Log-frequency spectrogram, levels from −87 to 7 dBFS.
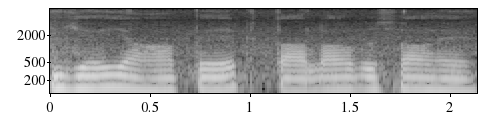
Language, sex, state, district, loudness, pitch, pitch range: Hindi, male, Uttar Pradesh, Shamli, -15 LUFS, 120 Hz, 115-125 Hz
